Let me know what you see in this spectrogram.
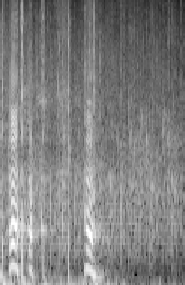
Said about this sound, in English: So the reality is we did. Now, go ahead and clap.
